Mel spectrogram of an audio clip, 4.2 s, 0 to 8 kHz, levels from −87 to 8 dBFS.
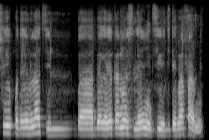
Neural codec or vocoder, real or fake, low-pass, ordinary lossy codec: none; real; 7.2 kHz; none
